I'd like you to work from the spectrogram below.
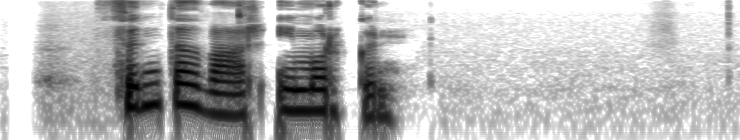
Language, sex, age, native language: Icelandic, female, 30-39, Icelandic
